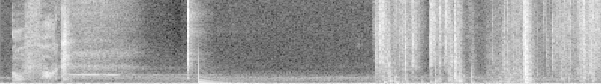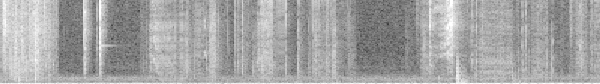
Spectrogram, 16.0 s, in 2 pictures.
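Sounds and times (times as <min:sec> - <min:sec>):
low steady rumble: 0:00.0 - 0:15.8
rustling and scuffling: 0:05.0 - 0:08.8.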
